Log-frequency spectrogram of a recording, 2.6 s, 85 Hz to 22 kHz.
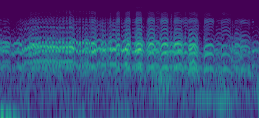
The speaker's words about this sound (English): These are little auks black and white birds that breed on Arctic islands, and there were zillions of them on Svalbard when I was there, swirling around in the sky and making this noise pretty much 24 7.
